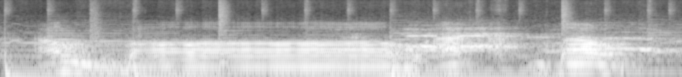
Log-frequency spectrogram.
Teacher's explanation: ini lamnya harus dibaca tafkhim tafkhim itu artinya apa tebal seperti contoh ini harus tebal tidak boleh tidak boleh tipis ya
